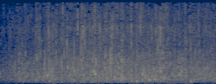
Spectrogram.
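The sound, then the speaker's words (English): Steady, continuous rush of flowing river water with a soft bubbling texture, fairly quiet and even throughout, with no voices or other sounds. “Take a hairball basket, Brian. Down to the river, then.”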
